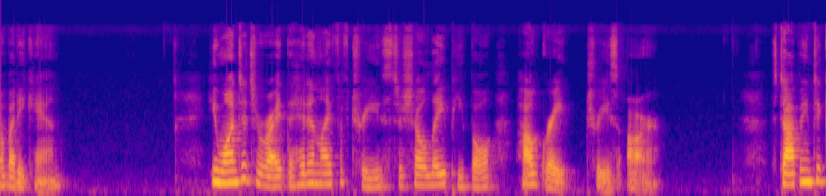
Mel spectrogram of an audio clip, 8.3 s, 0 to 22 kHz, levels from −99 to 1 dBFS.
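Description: From 0.14 s to 8.23 s, clock slip clicks tick through the speech about every 50 ms, a soft rattle, likely from two unsynchronised clocks about 500 ppm apart dropping or repeating a sample. A spectrogram shows faint, evenly spaced vertical lines, and the waveform shows tiny single-sample steps.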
